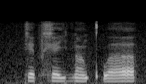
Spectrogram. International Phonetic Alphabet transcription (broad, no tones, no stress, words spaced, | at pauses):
kepxejɠɐ̃ kʷʼɐ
